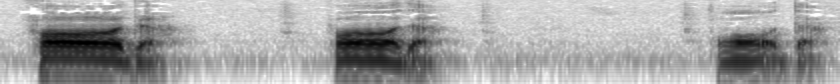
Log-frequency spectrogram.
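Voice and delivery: फादर with an open long aa in the first syllable; long aa sound. Shown as a demonstration. Teacher repeating फादर for students, open long aa. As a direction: stretch the aa in फादर. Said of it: "बनता है आ".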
